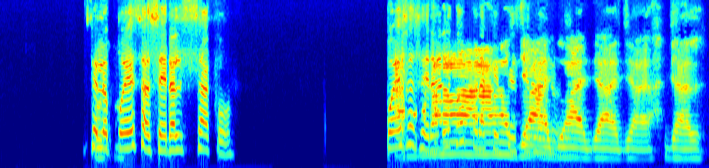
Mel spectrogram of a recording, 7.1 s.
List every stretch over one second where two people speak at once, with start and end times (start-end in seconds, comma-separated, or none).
3.9-5.8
